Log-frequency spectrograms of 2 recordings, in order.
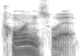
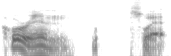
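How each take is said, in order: First: The first part is a single syllable, corn. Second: The first part has two syllables, Corin. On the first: The speaker calls it wrong. "I thought it was just corn sweat" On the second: The speaker calls it right. "but it's Corin Sweat"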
